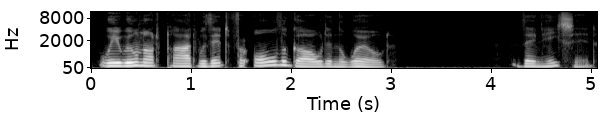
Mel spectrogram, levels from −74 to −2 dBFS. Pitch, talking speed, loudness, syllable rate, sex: 165 Hz, 190 wpm, -17 LUFS, 4.2 syllables/s, male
